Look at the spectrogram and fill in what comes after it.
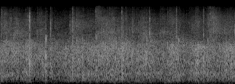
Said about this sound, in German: Dankeschön, dein Applaus.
